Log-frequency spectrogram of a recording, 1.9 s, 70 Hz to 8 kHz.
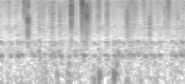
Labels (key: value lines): label: anthrophony, mechanical
recorder: SoundTrap 300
